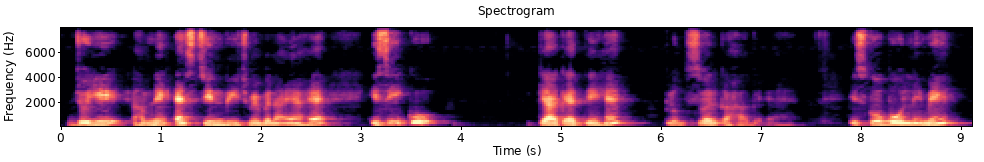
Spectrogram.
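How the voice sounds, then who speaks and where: A woman teaching a Sanskrit grammar lesson, asking the class questions and answering them herself, sounding out letters one by one. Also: fairly high pitch.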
